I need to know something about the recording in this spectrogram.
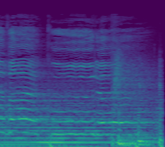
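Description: Live band with a string section playing a slow passage of sustained, held chords.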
